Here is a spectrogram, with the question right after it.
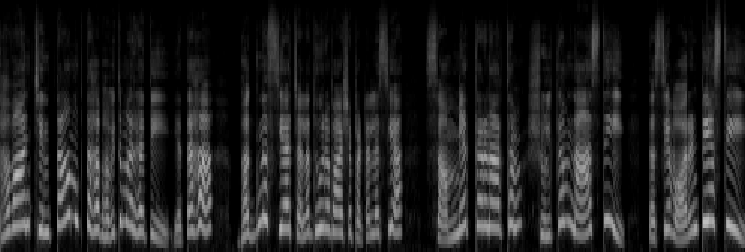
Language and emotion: Sanskrit, happy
